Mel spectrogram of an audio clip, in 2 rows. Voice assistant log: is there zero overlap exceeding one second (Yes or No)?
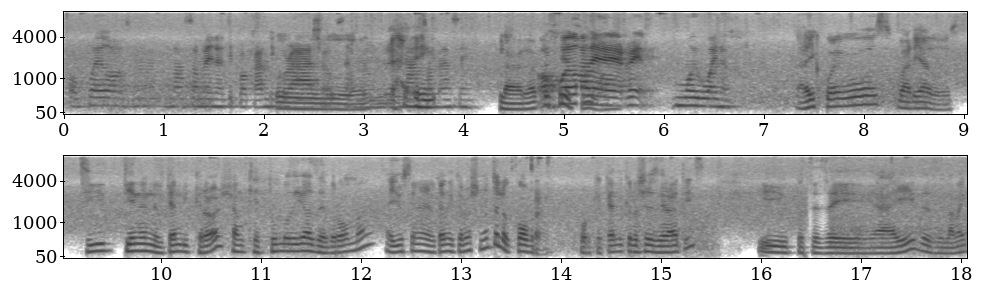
No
